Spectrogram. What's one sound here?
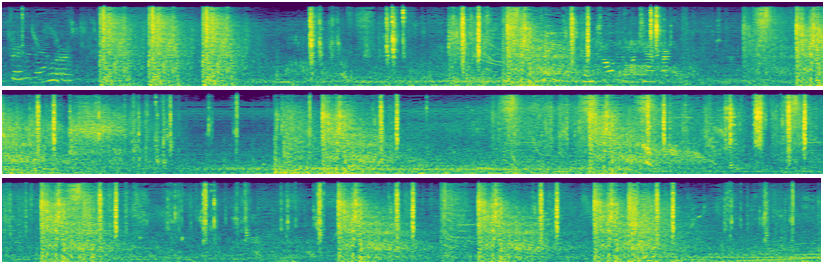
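Gunshots fire in loud, sharp bursts.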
